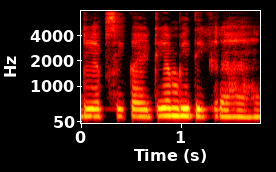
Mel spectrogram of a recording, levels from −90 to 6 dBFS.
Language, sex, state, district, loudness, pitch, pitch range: Hindi, female, Bihar, Muzaffarpur, -25 LUFS, 190 Hz, 185-195 Hz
